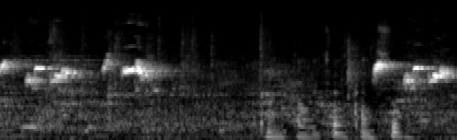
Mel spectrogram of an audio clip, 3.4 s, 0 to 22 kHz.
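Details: At a dusk trapping site on 27 November 2018, a decoy red-whiskered bulbul gives two loud, rich warbled phrases with a quiet gap between them, where a run of low knocking pulses is heard.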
